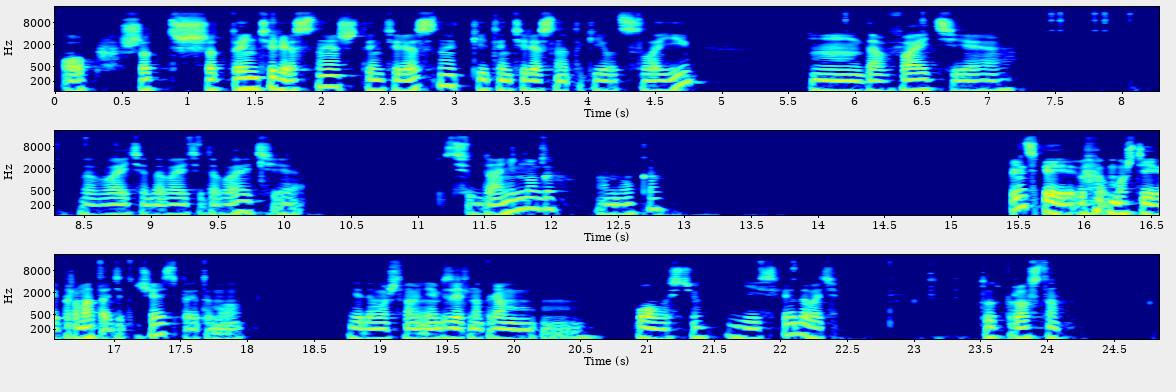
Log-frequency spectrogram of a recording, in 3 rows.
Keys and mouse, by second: 2.6 space, 7.5 middle click, 7.8 click, 7.8-9.3 middle drag, 9.3 click, 9.3-21.8 middle drag, 9.6 r, 11.8 KP_0, 11.9 space, 21.3 space, 21.8-24.0 drag, 22.4 space, 22.9 r, 24.0-24.8 middle drag, 24.0 space.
